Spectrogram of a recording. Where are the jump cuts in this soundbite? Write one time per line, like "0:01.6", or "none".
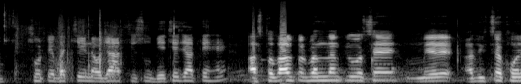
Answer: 0:02.4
